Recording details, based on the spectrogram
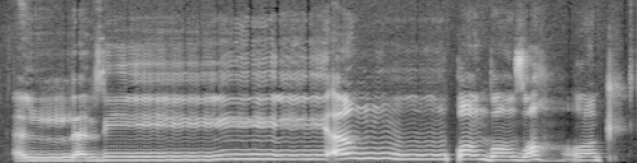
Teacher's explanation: Nada yang ketiga turun.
